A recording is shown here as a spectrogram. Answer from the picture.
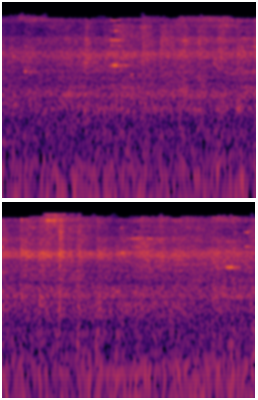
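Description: Double-stack intermodal well cars of a freight train rolling past. Steel wheels on rail make a steady, loud rumble with scattered clicks and rattles.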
